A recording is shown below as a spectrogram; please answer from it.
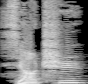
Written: xiao3chi1

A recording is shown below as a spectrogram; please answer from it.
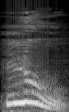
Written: lu4

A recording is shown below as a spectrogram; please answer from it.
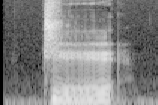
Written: zhi3

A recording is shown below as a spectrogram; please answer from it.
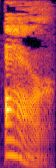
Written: er4

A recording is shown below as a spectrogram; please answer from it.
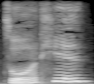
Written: zuo2tian1

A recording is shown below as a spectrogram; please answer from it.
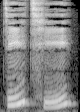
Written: ji2qi2

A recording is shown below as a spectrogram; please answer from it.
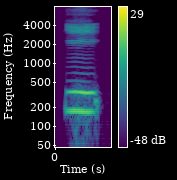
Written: yi1

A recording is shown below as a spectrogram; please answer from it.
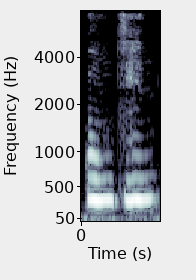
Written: gong1jin1

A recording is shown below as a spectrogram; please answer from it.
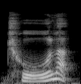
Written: chu2le

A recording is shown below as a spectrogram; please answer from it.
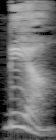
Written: liang4

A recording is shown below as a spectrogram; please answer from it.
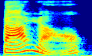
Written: da3rao3

